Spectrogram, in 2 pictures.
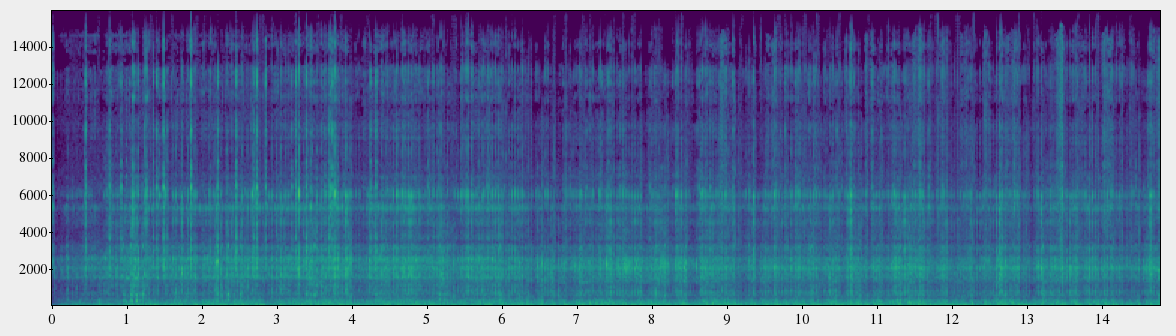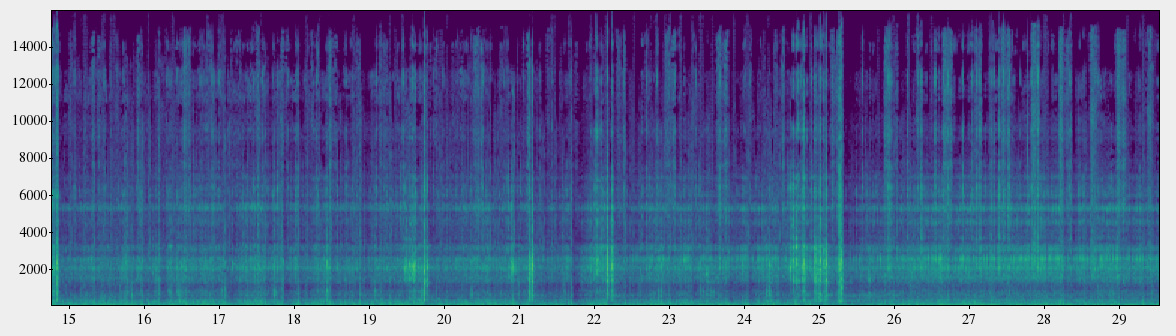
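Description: Road bike climbing a dirt road, heard from a camera mounted on the bike: a steady low hum and rolling noise from tyres and frame vibration, with a few sharp knocks and rattles from bumps in the road.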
